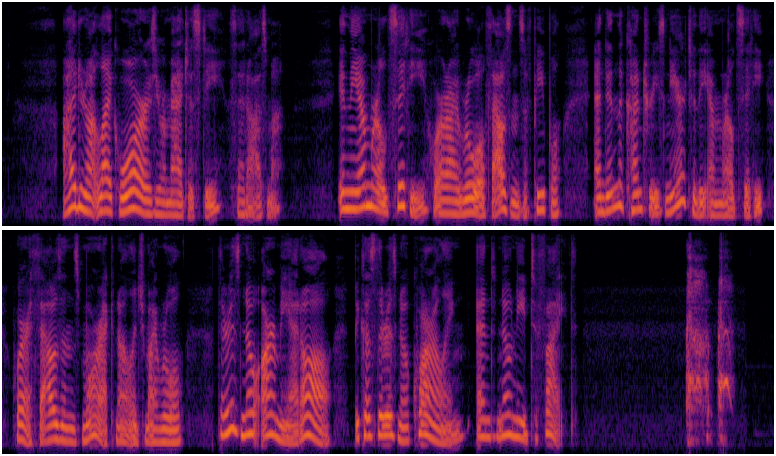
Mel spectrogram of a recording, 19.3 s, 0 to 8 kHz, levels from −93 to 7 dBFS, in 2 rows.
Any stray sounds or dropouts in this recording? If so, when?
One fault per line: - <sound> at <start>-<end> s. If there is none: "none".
- cough at 18.2-18.8 s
